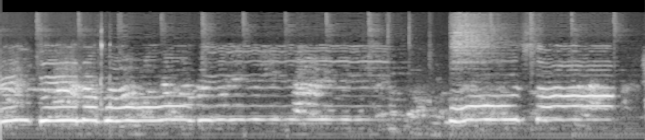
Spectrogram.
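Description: A woman singing a slow Visayan song solo, holding long notes with short breaths between phrases.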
